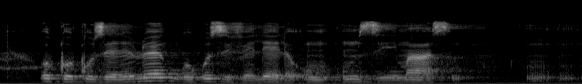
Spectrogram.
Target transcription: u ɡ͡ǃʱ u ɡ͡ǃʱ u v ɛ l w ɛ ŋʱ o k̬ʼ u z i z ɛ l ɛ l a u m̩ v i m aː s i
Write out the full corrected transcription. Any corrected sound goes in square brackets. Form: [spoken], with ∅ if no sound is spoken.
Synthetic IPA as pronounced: u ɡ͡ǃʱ u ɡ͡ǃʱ u [z] ɛ l w ɛ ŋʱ o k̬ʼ u z i [v] ɛ l ɛ l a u m̩ [z] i m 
